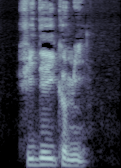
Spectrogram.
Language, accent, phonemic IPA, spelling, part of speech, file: French, France, /fi.de.i.kɔ.mi/, fidéicommis, noun, LL-Q150 (fra)-fidéicommis.wav
- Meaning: 1. fideicommissum 2. trust, living trust; trusteeship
